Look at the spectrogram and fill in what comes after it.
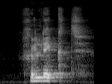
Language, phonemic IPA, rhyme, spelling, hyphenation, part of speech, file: Dutch, /ɣəˈlɪkt/, -ɪkt, gelikt, ge‧likt, verb / adjective, Nl-gelikt.ogg
- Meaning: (verb) past participle of likken; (adjective) 1. sophisticated, good-looking, smooth 2. smoothened, flat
